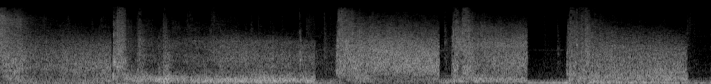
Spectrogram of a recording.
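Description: Artillery cannon fire in the Russia-Ukraine war, a series of heavy booming blasts at irregular intervals with rumbling echoes between them and brief abrupt cuts, no speech.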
